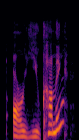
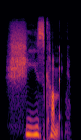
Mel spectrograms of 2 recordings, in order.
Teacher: Voice goes up at the end of yes no questions. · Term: rising intonation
